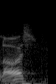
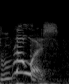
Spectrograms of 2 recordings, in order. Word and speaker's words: Louis: story at the plant Lois Lois my name is Lewis not Lois Chief whiz everybody in toy believes me name wrong it's Louis l o u i s Lois Louise Lucy now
